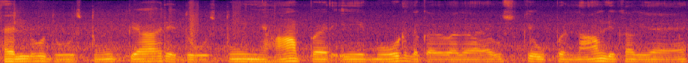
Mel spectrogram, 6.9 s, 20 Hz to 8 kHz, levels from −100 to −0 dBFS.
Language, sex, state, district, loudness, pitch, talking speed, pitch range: Hindi, male, Rajasthan, Bikaner, -20 LUFS, 110 Hz, 140 wpm, 105-115 Hz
